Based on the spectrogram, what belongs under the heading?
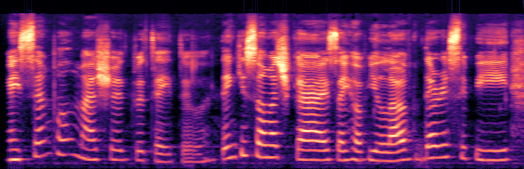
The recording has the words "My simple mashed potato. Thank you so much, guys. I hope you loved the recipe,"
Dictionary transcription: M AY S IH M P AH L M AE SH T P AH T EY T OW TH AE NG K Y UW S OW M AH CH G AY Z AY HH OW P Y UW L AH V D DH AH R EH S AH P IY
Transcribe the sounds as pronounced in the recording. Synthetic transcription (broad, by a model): M AY S IH M P AH L M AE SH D P AH T EY T OW T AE NG K Y UW S OW M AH CH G AY S AY HH OW P Y UW L AH V D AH R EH S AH P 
